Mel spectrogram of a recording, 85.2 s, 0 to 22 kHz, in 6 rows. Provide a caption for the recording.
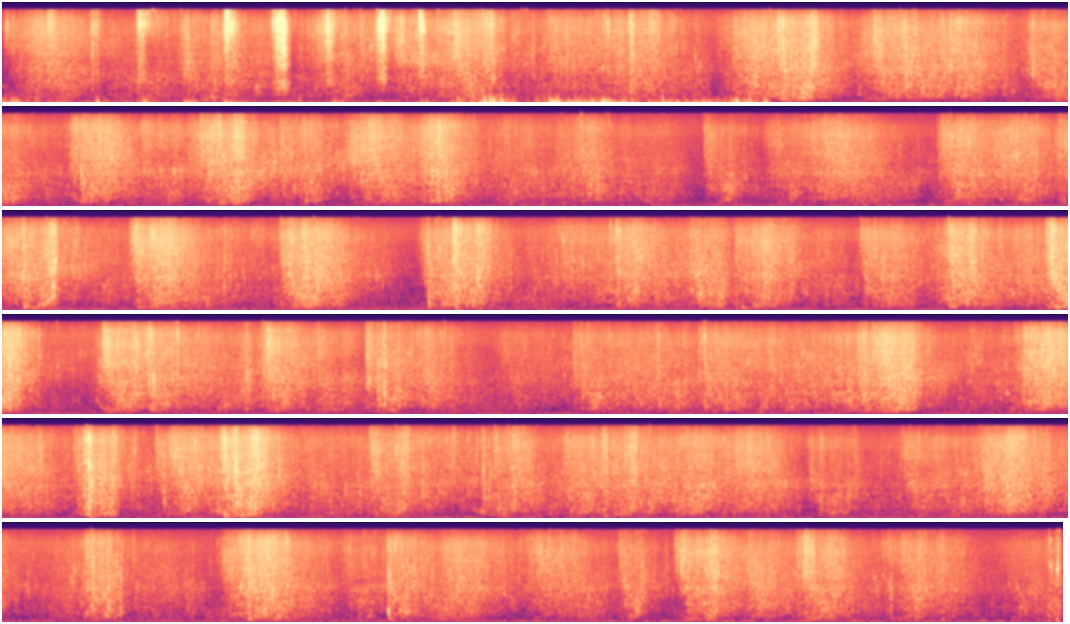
Ambient sounds of sea and people and amusements at Herne Bay, Kent, UK in the last week of July 2021. Things were probably a little quieter than usual because of coronavirus even if the official lockdown ended a week or so earlier.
